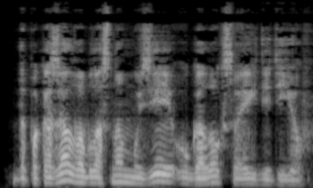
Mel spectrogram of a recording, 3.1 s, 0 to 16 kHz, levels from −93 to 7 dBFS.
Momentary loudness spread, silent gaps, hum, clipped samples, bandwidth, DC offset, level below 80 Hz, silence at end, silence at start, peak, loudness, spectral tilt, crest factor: 8 LU; none; none; under 0.1%; 15.5 kHz; under 0.1%; -58 dBFS; 0.05 s; 0.15 s; -4 dBFS; -23 LUFS; -3.5 dB/octave; 18 dB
